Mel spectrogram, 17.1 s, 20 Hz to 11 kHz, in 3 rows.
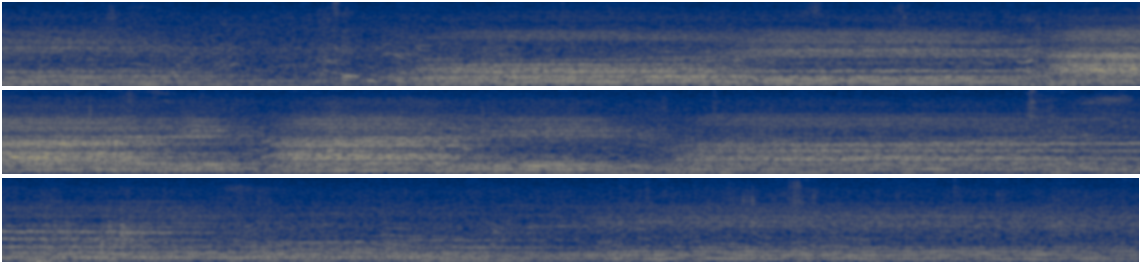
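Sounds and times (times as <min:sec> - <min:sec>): male choir singing unaccompanied: 0:00.0 - 0:17.0.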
